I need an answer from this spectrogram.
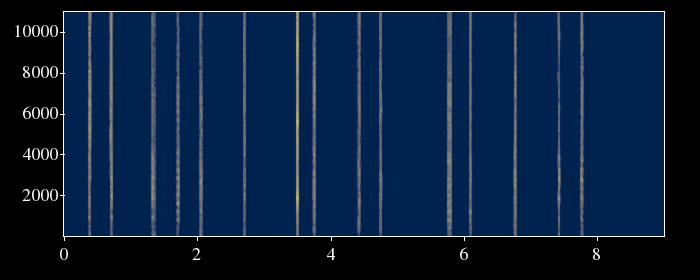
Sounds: soul music, music

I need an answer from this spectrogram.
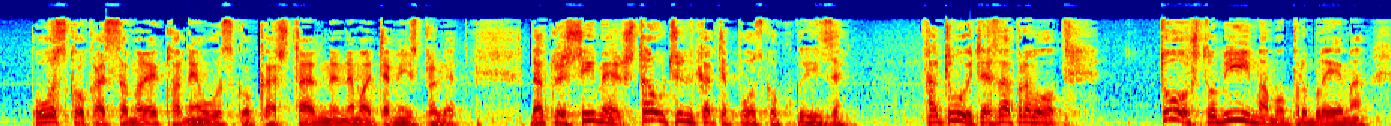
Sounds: speech

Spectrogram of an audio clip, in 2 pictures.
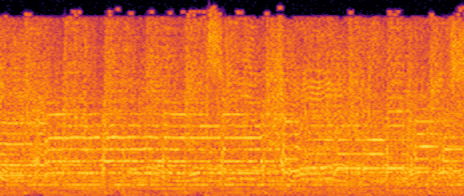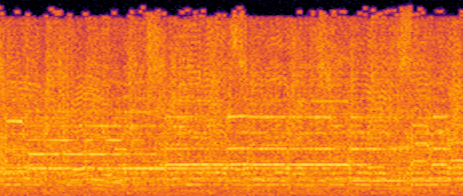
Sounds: singing, yell

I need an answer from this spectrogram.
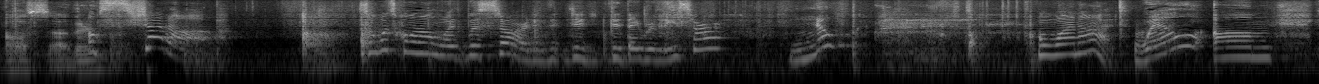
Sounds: speech

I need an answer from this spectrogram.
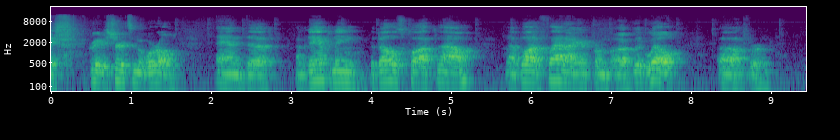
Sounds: speech

